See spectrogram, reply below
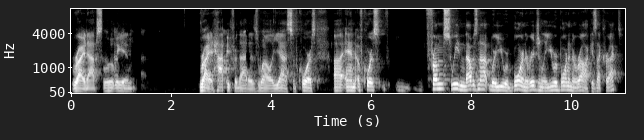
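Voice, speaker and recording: A man interviewing a fighter over a call, asking polite, measured questions with occasional "uh" fillers. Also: mid-range voice.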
